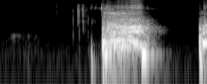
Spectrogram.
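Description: A man coughs once, a harsh burst about a second in that lasts about half a second.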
